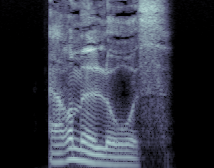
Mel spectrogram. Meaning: sleeveless (of a garment, having no sleeves)
- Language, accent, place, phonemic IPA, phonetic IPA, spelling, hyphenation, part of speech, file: German, Germany, Berlin, /ˈɛʁməˌloːs/, [ˈʔɛʁməˌloːs], ärmellos, är‧mel‧los, adjective, De-ärmellos2.ogg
